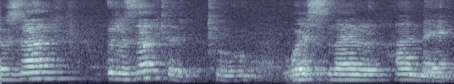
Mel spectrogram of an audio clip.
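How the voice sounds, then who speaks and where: Over noticeable background noise, a woman talks very slowly at a medium pitch with ordinary pitch variation. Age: 70s. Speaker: honey traders' association chairperson; retired teacher. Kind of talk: prepared speech read aloud.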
